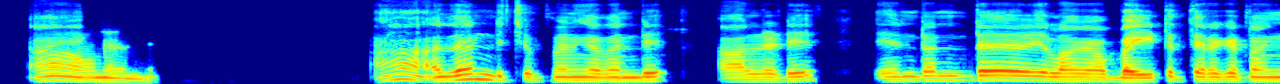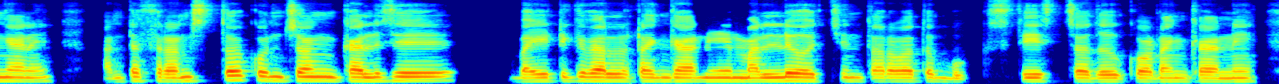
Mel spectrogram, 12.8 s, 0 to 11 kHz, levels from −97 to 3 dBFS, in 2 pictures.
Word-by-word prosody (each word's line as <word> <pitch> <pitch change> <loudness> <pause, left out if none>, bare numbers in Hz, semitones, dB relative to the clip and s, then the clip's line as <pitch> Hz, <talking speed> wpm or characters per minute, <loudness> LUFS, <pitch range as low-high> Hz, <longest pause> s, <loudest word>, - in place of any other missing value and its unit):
ఆ! 145 - -7 0.2
అవునండి. 130 -6 -3 1.1
ఆ! 165 - -7 0.2
అదే 155 +5 +4
అండి 185 -5 0
చెప్పాను 145 +1 -2
గదండీ! 140 +1 +1 0.4
ఆల్రెడీ 135 +2 -1 0.4
ఏంటంటే 170 +3 +1 0.3
ఇలాగ 145 -1 +1 0.2
బయట 130 +2 +5
తిరగటం 145 -1 0
గాని, 135 -1 -1 0.3
అంటే 130 +5 -4
ఫ్రెండ్స్‌తో 145 +4 +1
కొంచెం 150 -1 +2 0.2
కలిసి 145 +2 +3 0.5
బయటికి 135 +3 -1
వెళ్ళటం 140 -1 +2
గానీ, 135 0 +1
మళ్ళీ 135 +3 +4
ఒచ్చిన 135 +1 -5
తర్వాత 135 0 0
బుక్స్ 120 +1 -9
తీసి 135 0 0
చదువుకోవడం 130 0 -1
కానీ 125 0 0
140 Hz, 125 wpm, -24 LUFS, 130-150 Hz, 1.1 s, బయట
